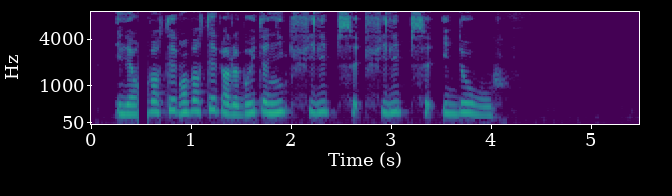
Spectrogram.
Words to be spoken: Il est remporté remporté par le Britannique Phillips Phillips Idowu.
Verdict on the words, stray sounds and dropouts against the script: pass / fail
fail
